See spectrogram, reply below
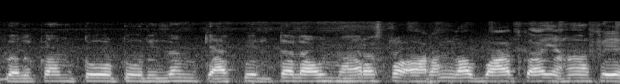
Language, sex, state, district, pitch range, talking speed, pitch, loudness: Hindi, male, Haryana, Jhajjar, 145-155 Hz, 95 wpm, 150 Hz, -13 LUFS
